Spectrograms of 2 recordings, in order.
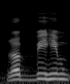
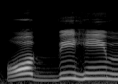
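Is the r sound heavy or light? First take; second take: light; heavy. First: The r sound is light, with unrounded lips. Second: The r sound is heavy, with rounded lips. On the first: The speaker calls it wrong. "गलत है" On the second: The speaker calls it right. "सही है"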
